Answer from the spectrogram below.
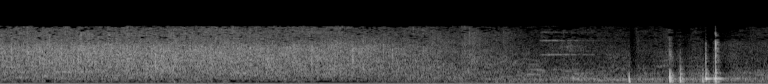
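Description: A crowd applauds handmade artworks being held up in the air, with dense, steady clapping that gradually thins out and fades, leaving a few scattered, sharper claps or knocks at the end.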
